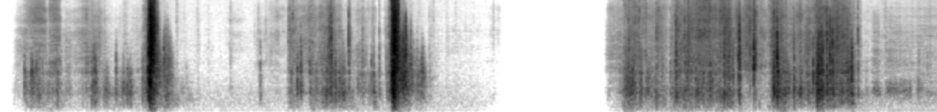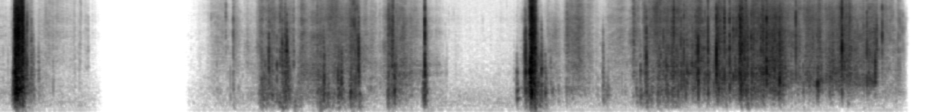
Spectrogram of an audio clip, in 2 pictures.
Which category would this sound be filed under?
Sound effects > Objects / House appliances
